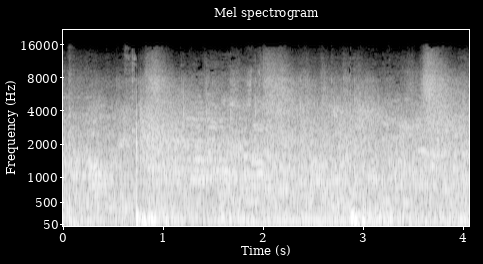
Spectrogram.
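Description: Two dull thuds, about two seconds apart, over the steady chatter of people in a large hall.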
